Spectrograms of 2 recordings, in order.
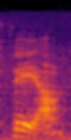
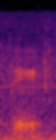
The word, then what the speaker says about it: Faye: In Russian it's Fea, and in English it's Faye. Faye. As in fairy? Yes, Fea is a fairy in Russian, yes.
